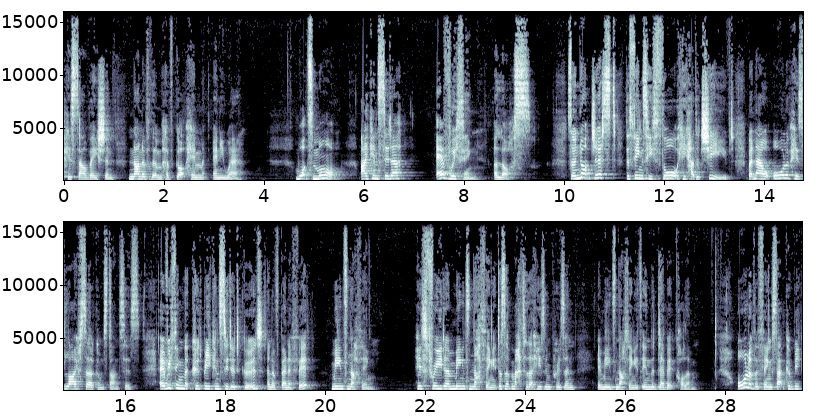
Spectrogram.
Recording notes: This sermon was preached at Welcome Baptist Church on Sunday 30th January 2022.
